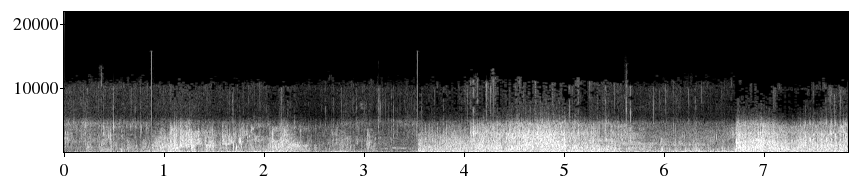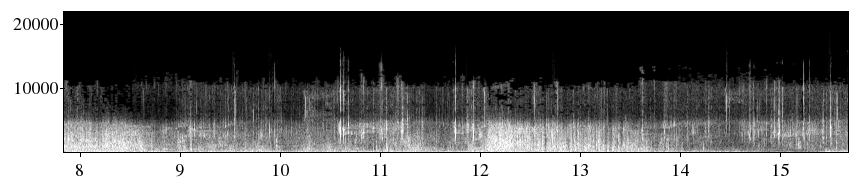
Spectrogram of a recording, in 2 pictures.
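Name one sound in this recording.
Tyres crunch and rattle over loose stones.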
